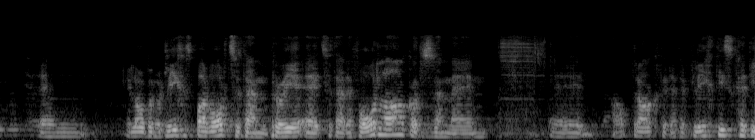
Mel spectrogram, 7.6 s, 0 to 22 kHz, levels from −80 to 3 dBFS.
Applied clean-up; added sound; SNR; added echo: neural separator model SepFormer DNS4.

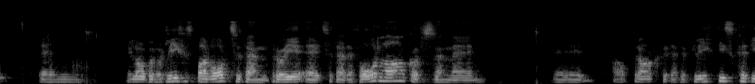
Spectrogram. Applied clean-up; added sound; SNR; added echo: neural mask model DeepFilterNet 3.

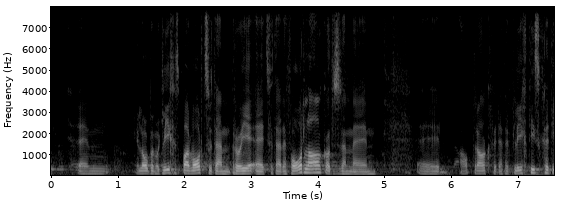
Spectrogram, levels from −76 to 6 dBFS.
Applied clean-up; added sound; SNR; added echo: none; none; none; none.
